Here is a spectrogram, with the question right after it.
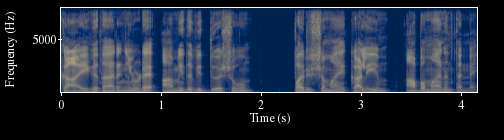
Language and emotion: Malayalam, disgusted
